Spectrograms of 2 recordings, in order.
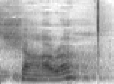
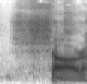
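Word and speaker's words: Xara: boutique hotels tell me a little bit about Zara Palace well it is shara shara so annex is pronounced as a chef okay a Maltese so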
